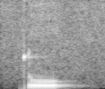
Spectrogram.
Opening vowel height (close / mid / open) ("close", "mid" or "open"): mid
